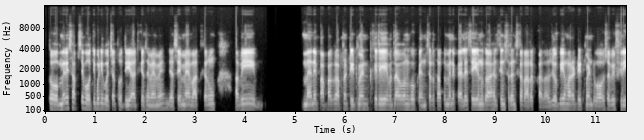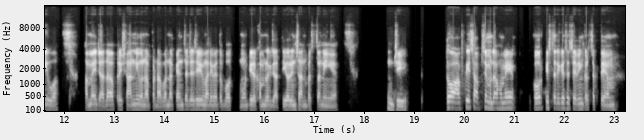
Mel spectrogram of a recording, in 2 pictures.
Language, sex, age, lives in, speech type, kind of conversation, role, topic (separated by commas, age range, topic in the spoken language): Hindi, male, 25-29, India, conversation, unstructured, none, पैसे बचाने का सबसे अच्छा तरीका क्या है?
